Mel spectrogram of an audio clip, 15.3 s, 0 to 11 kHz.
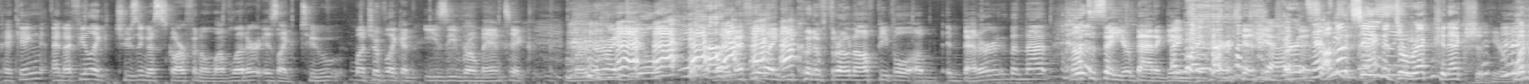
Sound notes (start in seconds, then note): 4.6 laughing; 11.8 laughing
